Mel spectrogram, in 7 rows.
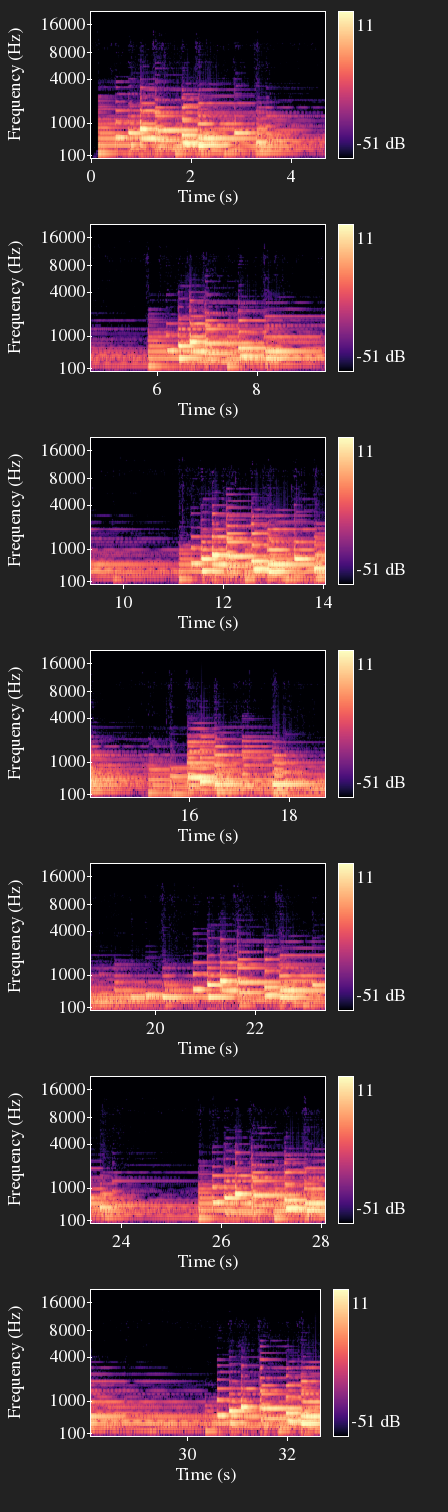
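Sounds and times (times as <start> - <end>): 
solo piano piece: 0.0 - 32.6.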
